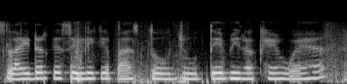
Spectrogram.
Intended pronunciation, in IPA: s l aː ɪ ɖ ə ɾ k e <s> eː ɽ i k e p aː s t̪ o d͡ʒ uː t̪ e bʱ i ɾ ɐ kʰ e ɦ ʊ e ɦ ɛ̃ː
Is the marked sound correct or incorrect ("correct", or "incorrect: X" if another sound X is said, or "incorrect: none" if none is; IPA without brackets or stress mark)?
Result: correct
